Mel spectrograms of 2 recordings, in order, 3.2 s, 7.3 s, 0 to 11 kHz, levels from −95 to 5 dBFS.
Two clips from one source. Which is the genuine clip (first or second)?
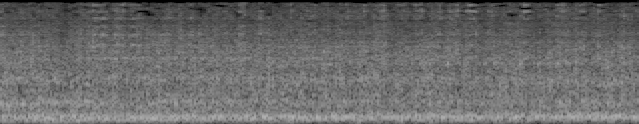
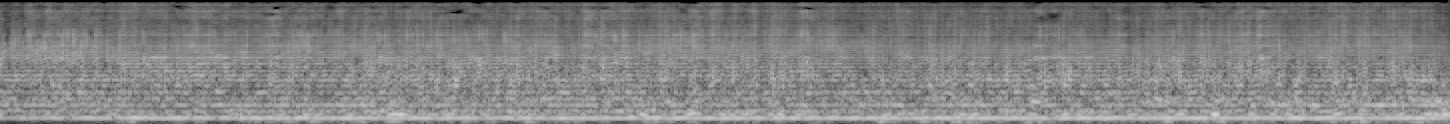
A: first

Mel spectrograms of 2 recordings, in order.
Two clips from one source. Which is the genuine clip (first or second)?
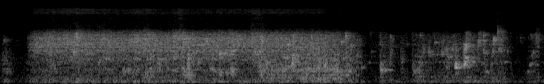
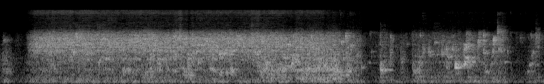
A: second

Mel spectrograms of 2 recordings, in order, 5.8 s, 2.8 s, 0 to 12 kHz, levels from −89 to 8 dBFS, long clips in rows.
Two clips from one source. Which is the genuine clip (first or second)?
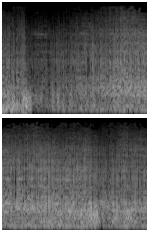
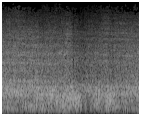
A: second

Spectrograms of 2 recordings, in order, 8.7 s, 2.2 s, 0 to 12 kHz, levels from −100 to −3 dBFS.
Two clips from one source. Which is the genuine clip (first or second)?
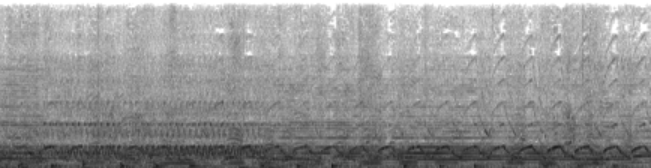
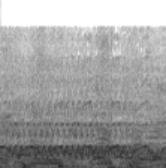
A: first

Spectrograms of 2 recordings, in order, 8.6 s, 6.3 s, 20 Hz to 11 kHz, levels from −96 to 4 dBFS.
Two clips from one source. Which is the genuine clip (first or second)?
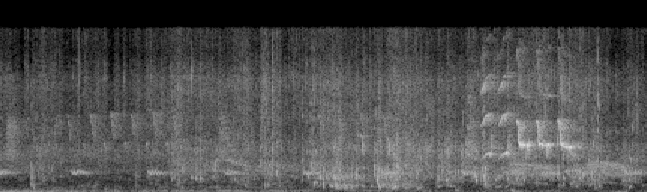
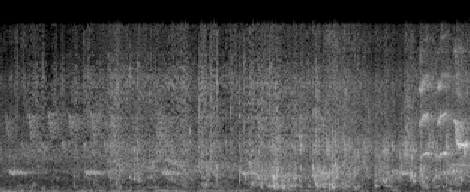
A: first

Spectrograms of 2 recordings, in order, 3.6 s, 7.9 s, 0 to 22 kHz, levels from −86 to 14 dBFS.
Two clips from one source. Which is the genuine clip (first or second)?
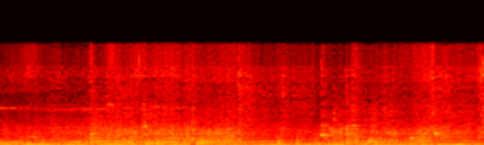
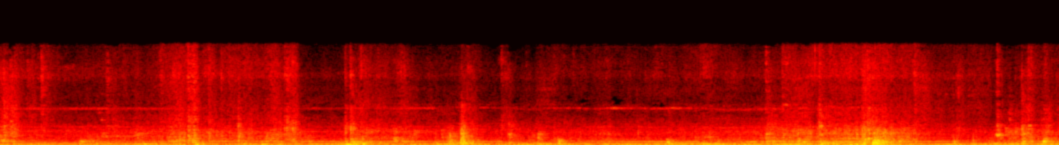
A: first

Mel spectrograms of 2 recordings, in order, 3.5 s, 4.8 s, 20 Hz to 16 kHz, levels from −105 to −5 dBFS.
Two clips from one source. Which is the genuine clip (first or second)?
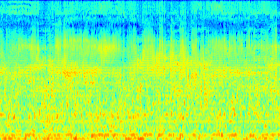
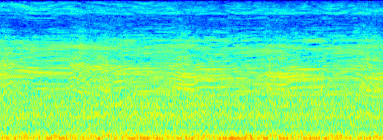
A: second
